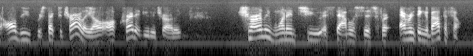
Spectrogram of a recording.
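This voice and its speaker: A man has an ordinary speaking voice with an American accent. His pitch is fairly high and his intonation lively. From New Jersey, Jersey City. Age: 30s. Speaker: film composer. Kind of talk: interview.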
